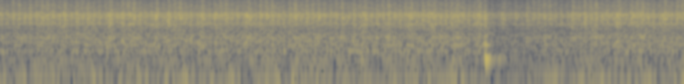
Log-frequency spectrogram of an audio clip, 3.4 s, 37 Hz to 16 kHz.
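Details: VW Polo 1.4 16-valve petrol idles unevenly with an irregular stumbling beat. The ECU appears to be cutting fuel to one misfiring cylinder running very high hydrocarbons, confirmed with a gas analyser.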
